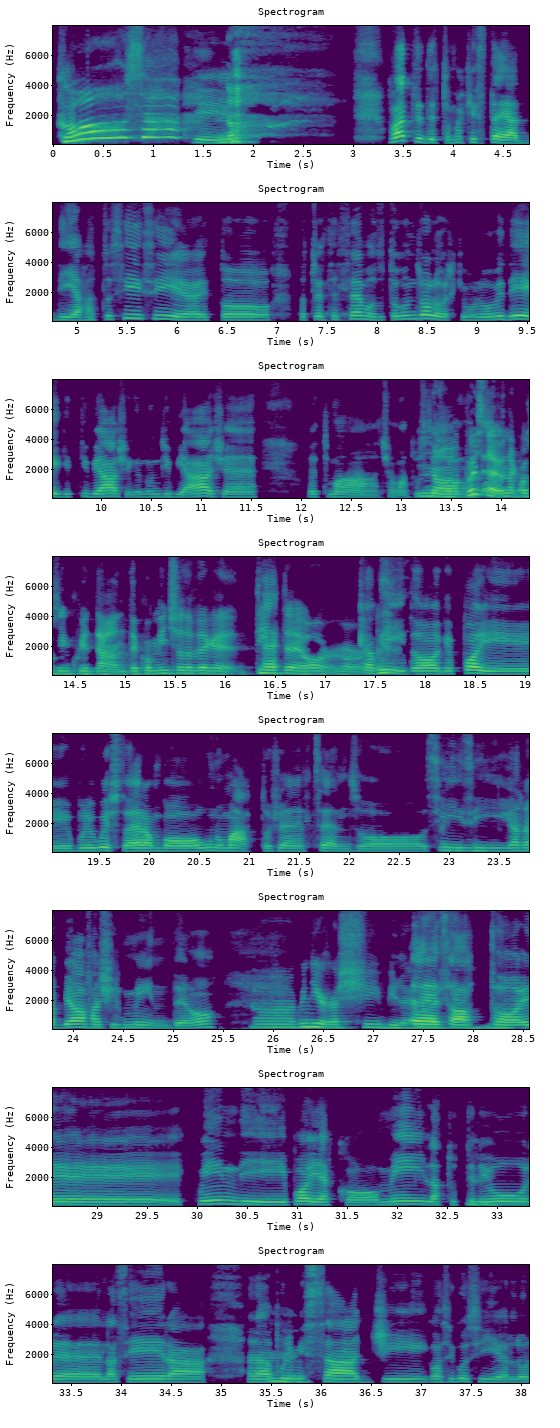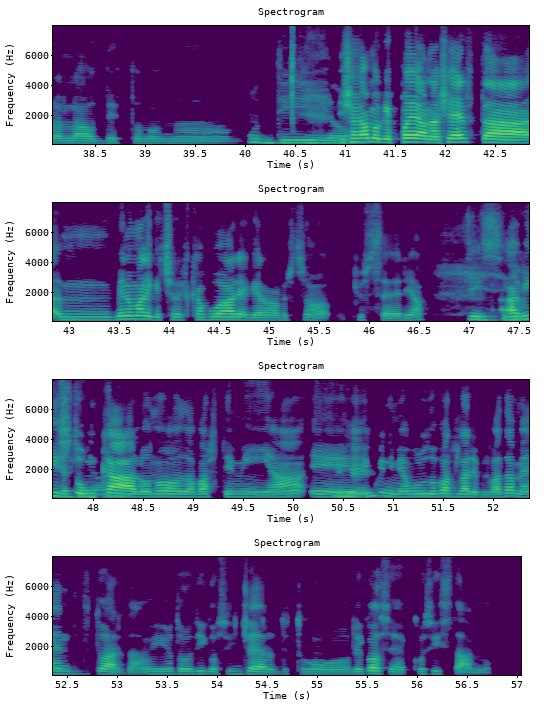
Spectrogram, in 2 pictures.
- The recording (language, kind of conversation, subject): Italian, unstructured, Hai mai vissuto in un ambiente di lavoro tossico?
- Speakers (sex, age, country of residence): female, 30-34, Italy; female, 30-34, Italy
- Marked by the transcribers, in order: stressed: "Cosa?"; laughing while speaking: "No"; unintelligible speech; chuckle; "cioè" said as "ceh"; "aveva" said as "avea"; tsk; "agitato" said as "acidado"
